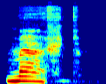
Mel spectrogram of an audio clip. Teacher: the ed will be pronounced as t or mashed because the sh is voiceless, just as t is also voiceless.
